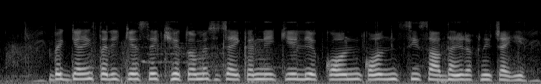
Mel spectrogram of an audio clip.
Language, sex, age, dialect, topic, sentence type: Hindi, female, 18-24, Garhwali, agriculture, question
